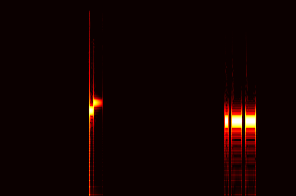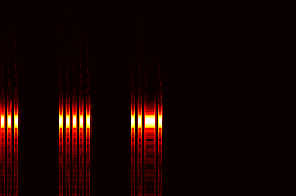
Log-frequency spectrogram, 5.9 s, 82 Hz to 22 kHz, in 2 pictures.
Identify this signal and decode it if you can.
Morse code, heard as a keyed tone, about 34 wpm, spaced as for 16 wpm, 700 Hz. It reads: WS5F
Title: USA Call Signs - 4 Characters - 4x Character Spacing - 35wpm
